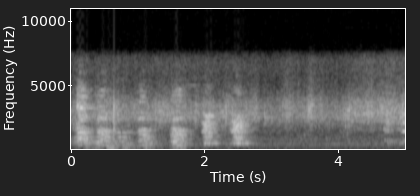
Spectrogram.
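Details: Dog barking from its kennel in a barn at 3am; a quick cluster of rough barks early on, then quieter, with steady low background noise.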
